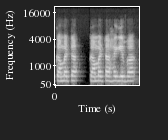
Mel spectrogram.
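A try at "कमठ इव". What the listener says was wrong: Ha illa. Ha illa, just kamata iva padan.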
